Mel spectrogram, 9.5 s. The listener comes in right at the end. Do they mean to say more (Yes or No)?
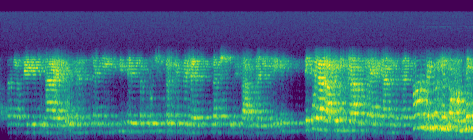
Yes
